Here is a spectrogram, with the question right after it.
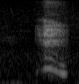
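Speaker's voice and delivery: short high laugh at herself; embarrassed laugh. Real, not acted. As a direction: laugh off the mistake. Laughs at own mispronunciation.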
